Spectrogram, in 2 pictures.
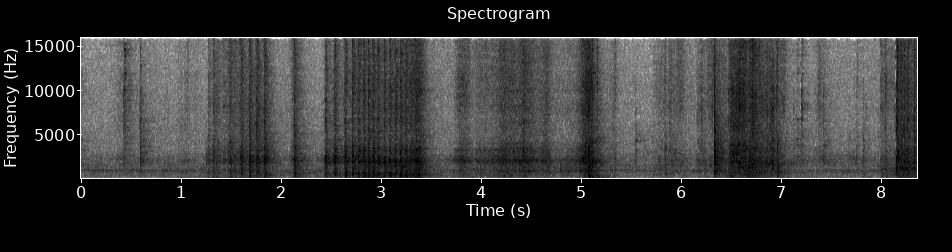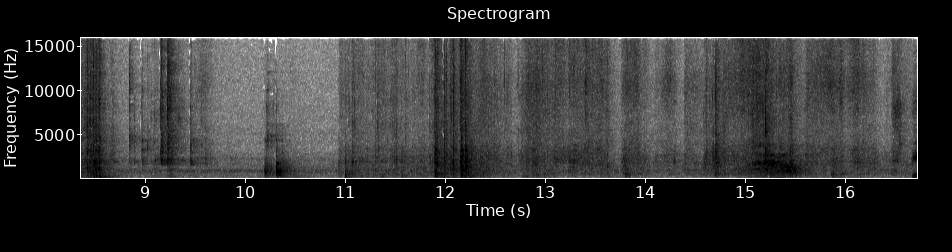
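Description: A cardboard shipping box being opened by hand: packing tape slit with a cutter and cardboard flaps pulled and scraped, heard as irregular rustling and scraping bursts, with one longer scrape about three seconds in.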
